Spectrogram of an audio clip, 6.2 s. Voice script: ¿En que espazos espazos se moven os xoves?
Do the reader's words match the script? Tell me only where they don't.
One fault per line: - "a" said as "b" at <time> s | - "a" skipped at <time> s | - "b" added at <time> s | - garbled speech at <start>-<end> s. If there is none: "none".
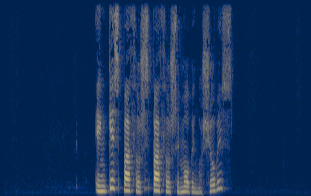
none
